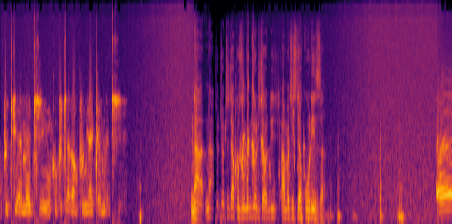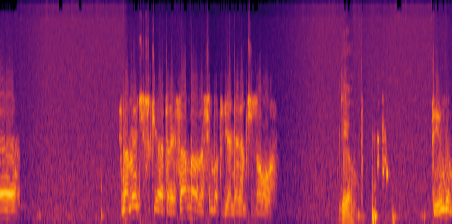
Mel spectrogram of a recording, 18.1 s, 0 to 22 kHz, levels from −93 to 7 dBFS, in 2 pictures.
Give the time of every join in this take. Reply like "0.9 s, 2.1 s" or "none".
4.2 s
